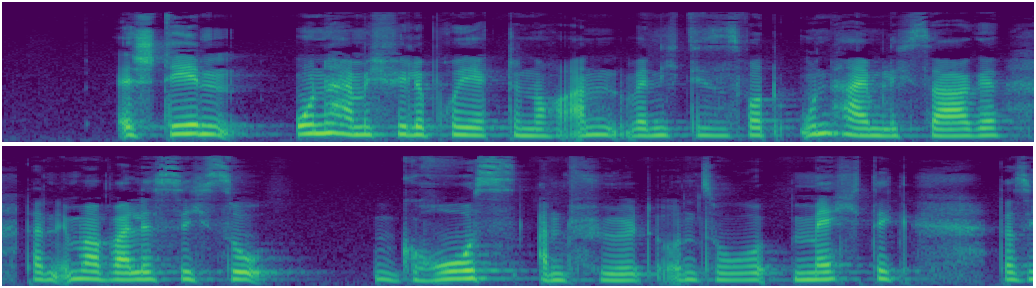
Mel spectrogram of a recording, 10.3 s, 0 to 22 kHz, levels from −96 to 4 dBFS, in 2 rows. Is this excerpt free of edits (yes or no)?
no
